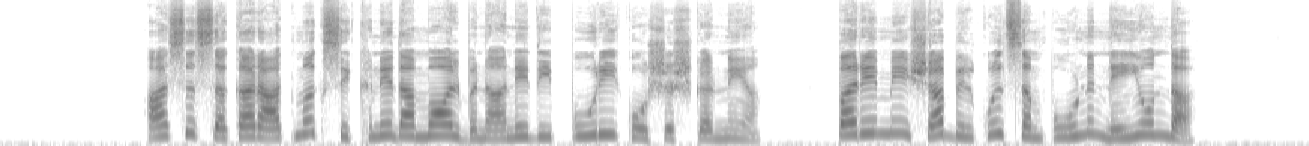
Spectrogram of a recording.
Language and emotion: Dogri, sad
